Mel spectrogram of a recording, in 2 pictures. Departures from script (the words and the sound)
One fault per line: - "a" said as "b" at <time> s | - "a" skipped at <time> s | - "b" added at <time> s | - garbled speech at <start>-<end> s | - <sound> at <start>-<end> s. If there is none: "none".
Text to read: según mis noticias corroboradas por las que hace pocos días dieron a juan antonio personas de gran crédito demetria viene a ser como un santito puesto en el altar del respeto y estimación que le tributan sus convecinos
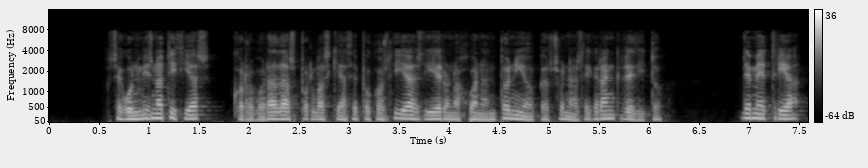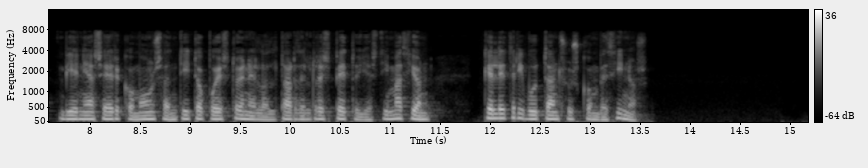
none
